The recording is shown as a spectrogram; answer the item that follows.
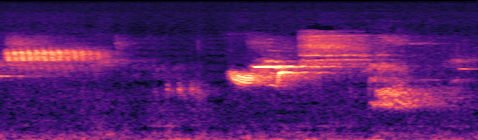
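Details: Wood Thrush song heard on the Appalachian Trail, identified by a hiker with Merlin: a high hissing phrase, then a pure rising flute-like note and a silvery buzzing trill, with a lower burry note after. Steady low rumble beneath.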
